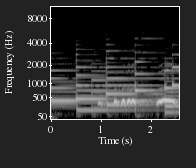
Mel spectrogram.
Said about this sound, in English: it's Polly, our owl. She's flying in with the fun facts.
